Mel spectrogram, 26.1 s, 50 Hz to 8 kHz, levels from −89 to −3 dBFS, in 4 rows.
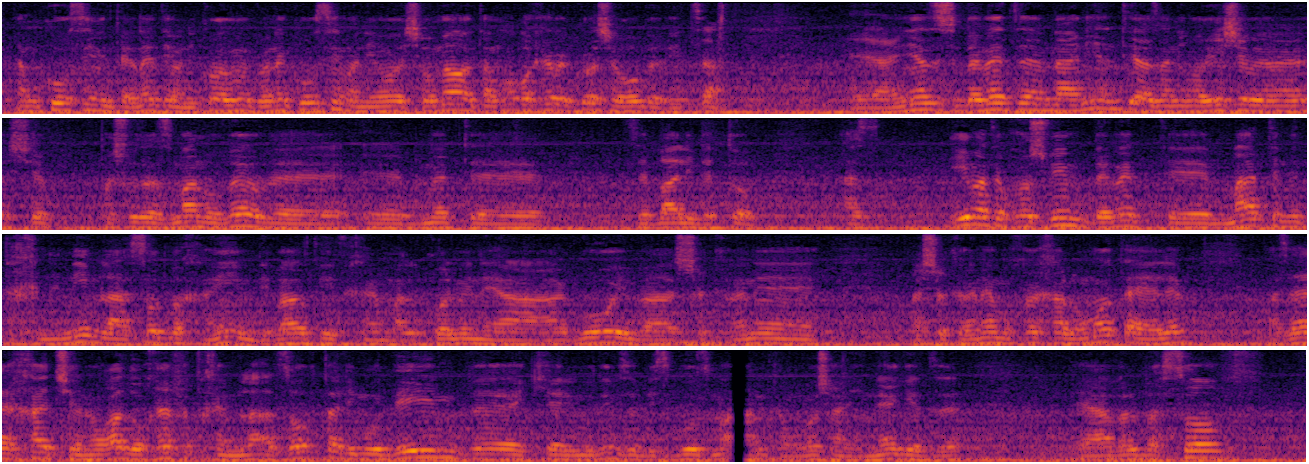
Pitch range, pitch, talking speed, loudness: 105-130 Hz, 115 Hz, 165 wpm, -35 LUFS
